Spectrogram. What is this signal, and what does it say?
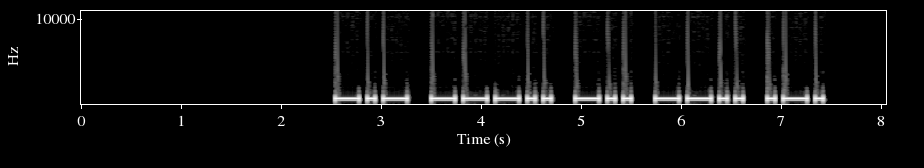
Morse code, heard as a keyed tone, about 15 wpm, 700 Hz. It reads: K8DZR
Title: USA Call Signs - 5 Characters - Repeated 2x - 15wpm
